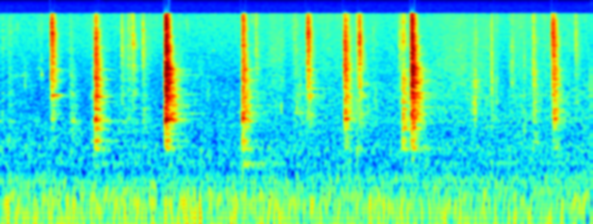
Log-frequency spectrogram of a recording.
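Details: Subaru right after engine shutdown: engine silent with irregular sharp ticks every half second to second. Owner asks whether it is just the engine cooling off; unconfirmed.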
